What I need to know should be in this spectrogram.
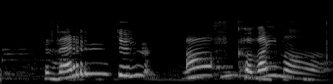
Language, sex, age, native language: Icelandic, male, 8, Icelandic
